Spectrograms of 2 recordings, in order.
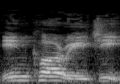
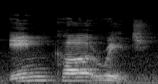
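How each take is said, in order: First: The word is said with four syllables. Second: The word is said with three syllables. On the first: The speaker calls it wrong. "encourage 이렇게 읽지 말고" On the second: The speaker calls it right. "encourage 이렇게 읽는 거예요"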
